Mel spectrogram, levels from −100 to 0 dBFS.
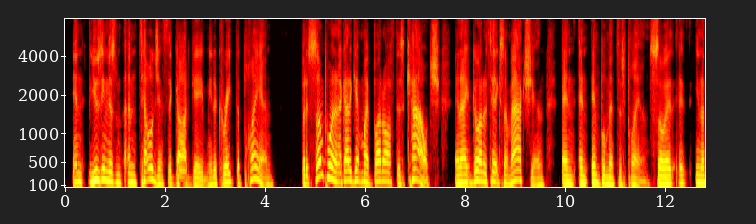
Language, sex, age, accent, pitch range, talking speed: English, male, 50-69, American, 115-155 Hz, 200 wpm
